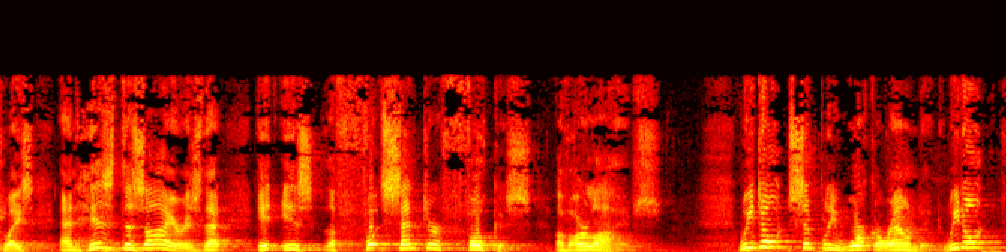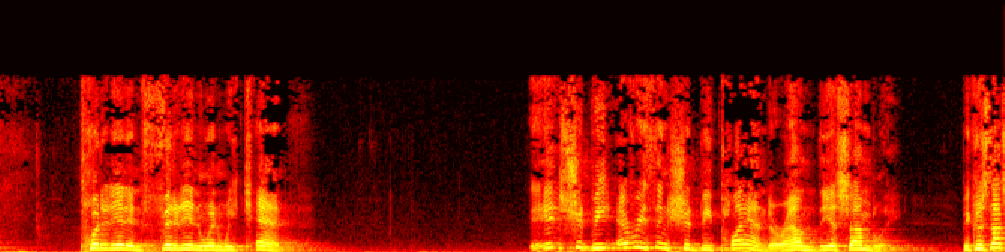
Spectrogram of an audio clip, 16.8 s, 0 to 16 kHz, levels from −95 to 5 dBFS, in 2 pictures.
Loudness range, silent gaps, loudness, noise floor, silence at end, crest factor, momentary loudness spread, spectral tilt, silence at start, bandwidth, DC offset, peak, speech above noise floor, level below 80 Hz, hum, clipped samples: 6 LU; none; -16 LUFS; -57 dBFS; 0 s; 16 dB; 11 LU; -4.5 dB/octave; 0 s; 11.5 kHz; under 0.1%; 0 dBFS; 42 dB; -42 dBFS; none; under 0.1%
